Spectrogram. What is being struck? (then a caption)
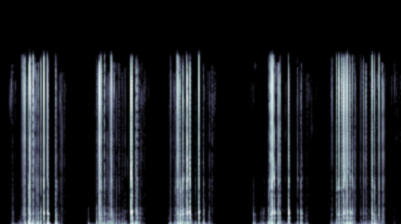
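Felt pad. A metal dental scaler scratches and pokes the surface of a small, solid, square beige felt pad mounted over a small lavalier mic. Five bursts of close, rough, muffled scratching are heard, separated by short silences, with heavy low rumble and little high content.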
